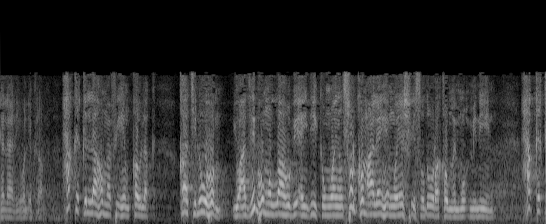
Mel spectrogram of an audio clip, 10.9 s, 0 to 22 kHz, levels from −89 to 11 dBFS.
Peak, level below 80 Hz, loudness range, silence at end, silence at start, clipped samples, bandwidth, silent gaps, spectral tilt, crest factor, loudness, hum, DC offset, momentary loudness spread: -10 dBFS; -58 dBFS; 4 LU; 0 s; 0 s; under 0.1%; 6 kHz; none; -6 dB/octave; 14 dB; -25 LUFS; none; under 0.1%; 15 LU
